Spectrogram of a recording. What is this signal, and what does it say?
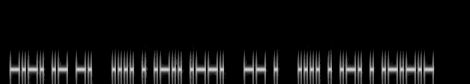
Morse code, heard as a keyed tone, about 40 wpm, 700 Hz. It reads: CAN HELP ME HERE.
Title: Sentences from Top 200 Words 40wpm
